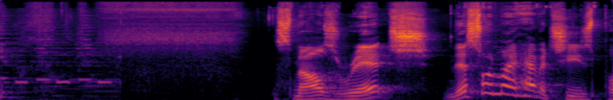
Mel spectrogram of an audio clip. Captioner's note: inhales deeply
